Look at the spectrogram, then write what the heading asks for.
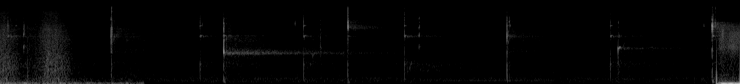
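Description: Water dripping in a cave: sparse, irregular single drips, each a sharp plink with a short ringing tone, over a faint hush.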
